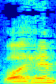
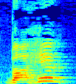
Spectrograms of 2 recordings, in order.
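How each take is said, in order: First: Said in the usual way. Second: "By him" punched, with "him" lifted; firm, raised stress on "him"; emphatic. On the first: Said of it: "You will perhaps notice the emphatic". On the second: Real, not acted. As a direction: hammer home "By him" as a separate statement. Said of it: "I'm being emphatic".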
